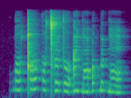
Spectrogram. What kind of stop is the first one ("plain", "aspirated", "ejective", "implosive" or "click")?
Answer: implosive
